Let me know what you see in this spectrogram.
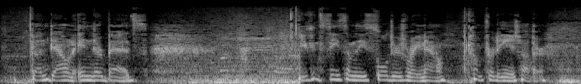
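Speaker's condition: No condition

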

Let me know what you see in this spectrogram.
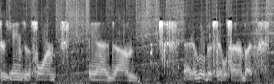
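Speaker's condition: No condition

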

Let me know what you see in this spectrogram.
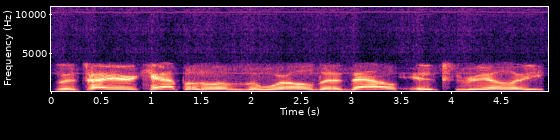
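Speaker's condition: Parkinson's disease; reduced neurotransmitters, possibly genetic and Akron Ohio tire factory water pollution; slow or halting, sounds as before to own ear on playback

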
